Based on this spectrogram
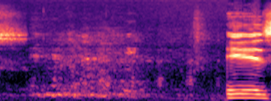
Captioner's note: audience laughs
